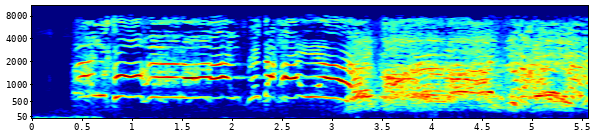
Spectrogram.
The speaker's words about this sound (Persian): فریاد حمایت از فلسطینی‌ها در قاهره.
